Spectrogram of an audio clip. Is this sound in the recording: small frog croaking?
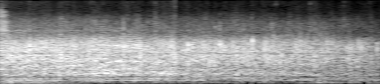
no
